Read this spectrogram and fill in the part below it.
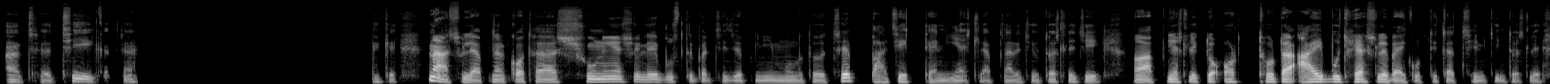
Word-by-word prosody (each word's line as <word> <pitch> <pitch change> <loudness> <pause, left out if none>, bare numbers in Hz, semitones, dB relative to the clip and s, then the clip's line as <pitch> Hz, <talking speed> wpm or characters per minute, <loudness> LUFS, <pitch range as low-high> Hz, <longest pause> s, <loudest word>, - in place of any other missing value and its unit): আচ্ছা, 100 -1 -11 0.2
ঠিক 125 -8 +1
আছে। 105 - -13 2.5
থেকে, - - -9 0.4
না - - +11
আসলে 105 -2 -1
আপনার 105 -2 -4
কথা 110 +1 0 0.4
শুনে 125 0 +2
আসলে 115 -1 -2 0.2
বুঝতে 105 -1 -6
পারছি 90 -1 -7
যে, - - -3
আপনি 95 -1 -8 0.2
মূলত 95 -1 -6
হচ্ছে 95 +11 -4 0.3
বাজেটটা 105 0 -4
নিয়ে 95 -1 -5
আসলে - - -13
আপনারা 95 0 -9
যেহেতু 95 +1 -11
আসলে 110 - -7
যে, 105 - +1 0.4
আ - - +5
আপনি 115 - -5
আসলে 110 0 -1 0.4
অর্থটা 115 0 +3 0.2
আয় 125 +2 +7
বুঝে 125 +1 +3
আসলে 110 +1 +3
ব্যয় 95 -2 +1
করতে - - -8
চাচ্ছেন। - - -6
কিন্তু 90 0 -8
আসলে 95 - -9
105 Hz, 135 wpm, -23 LUFS, 95-115 Hz, 2.5 s, না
